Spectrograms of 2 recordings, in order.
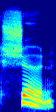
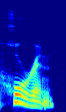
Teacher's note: Now, we don't really have an exact English equivalent for this one, but you can physically force the sound by saying E while keeping your lips rounded like U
